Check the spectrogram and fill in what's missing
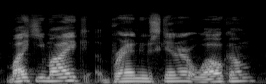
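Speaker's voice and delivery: upbeat, high welcome; excited greeting. Real, not acted. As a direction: welcome them in with energy. Greeting a new live viewer.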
